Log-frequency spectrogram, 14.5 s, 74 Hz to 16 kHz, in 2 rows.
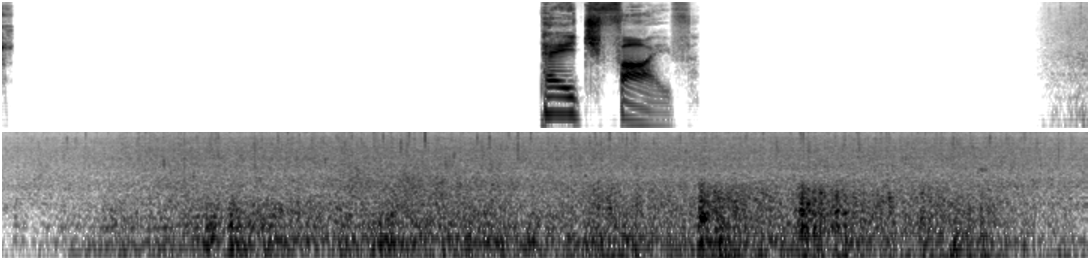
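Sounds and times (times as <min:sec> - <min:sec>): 
speech: 0:03.6 - 0:04.7
steady rain during a storm: 0:06.9 - 0:14.4
low thunder rumbling: 0:07.3 - 0:14.4.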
